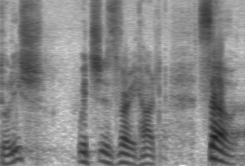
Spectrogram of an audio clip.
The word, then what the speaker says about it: Dulisz: It's also spelled, pronounced Dulisz, which is very hard.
